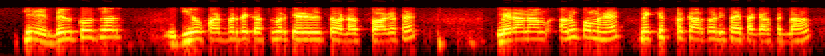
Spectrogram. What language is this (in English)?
Punjabi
